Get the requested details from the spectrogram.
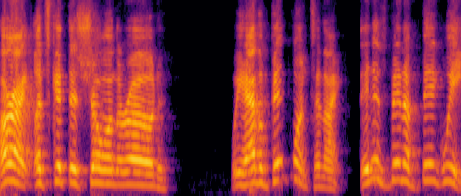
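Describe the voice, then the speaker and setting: Against a quiet background, a man uses a raised, projected voice with a bright, sharp tone. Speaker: podcast host. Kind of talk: podcast intro and sponsor read. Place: home room.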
